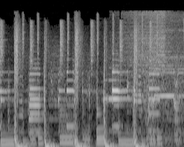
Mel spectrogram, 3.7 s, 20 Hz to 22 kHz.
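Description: Whining motor tones from a 3D printer at work, stepping through a run of distinct pitches in short, sharply started bursts, fairly loud and with no talk.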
